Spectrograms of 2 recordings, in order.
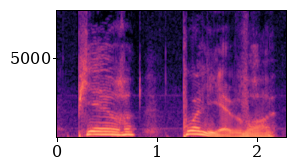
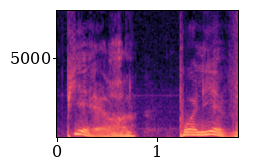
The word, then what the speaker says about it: Pierre Poilievre: French or in French Canadian, his name would be said as Pierre Poilievre. Pierre Poilievre.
